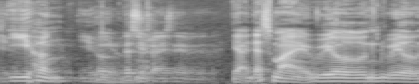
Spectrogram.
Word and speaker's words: IHerng: i your youtube channel is i-h-e-r-n-g yeah it's e-hung yeah that's my real real name wait so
